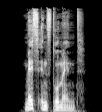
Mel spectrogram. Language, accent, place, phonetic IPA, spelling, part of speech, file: German, Germany, Berlin, [ˈmɛsʔɪnstʁuˌmɛnt], Messinstrument, noun, De-Messinstrument.ogg
- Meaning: measuring instrument, measuring device, measuring tool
